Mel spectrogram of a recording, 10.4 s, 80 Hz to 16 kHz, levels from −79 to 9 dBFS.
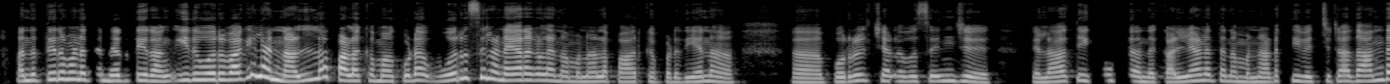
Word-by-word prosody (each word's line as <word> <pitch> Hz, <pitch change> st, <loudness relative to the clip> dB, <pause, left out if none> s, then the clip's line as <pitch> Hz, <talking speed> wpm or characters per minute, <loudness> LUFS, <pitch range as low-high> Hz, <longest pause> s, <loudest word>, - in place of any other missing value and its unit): அந்த 240 Hz, +2 st, +2 dB
திருமணத்த 290 Hz, -3 st, +2 dB
நிறுத்திட்றாங்க. 235 Hz, -1 st, +1 dB
இது 275 Hz, +1 st, +2 dB
ஒரு 280 Hz, 0 st, +4 dB
வகையில 415 Hz, +9 st, +6 dB, 0.2 s
நல்ல 255 Hz, +10 st, +3 dB
பழக்கமா 240 Hz, -2 st, +3 dB
கூட 235 Hz, +2 st, +1 dB, 0.2 s
ஒரு 285 Hz, +6 st, +3 dB
சில 360 Hz, -4 st, +3 dB
நேரங்கள்ல 255 Hz, -1 st, +3 dB
நம்மளால 205 Hz, 0 st, -2 dB
பார்க்கப்படுது. 190 Hz, -1 st, -5 dB
ஏன்னா, 215 Hz, -1 st, -2 dB, 0.6 s
அ -, -, -1 dB, 0.3 s
பொருள் 230 Hz, +5 st, -1 dB
செலவு 215 Hz, -2 st, -3 dB
செஞ்சு, 220 Hz, -2 st, -1 dB, 0.5 s
எல்லாத்தையும் 210 Hz, +5 st, -3 dB
கூப்ட்டு 240 Hz, -2 st, -9 dB
அந்த 190 Hz, -1 st, -2 dB
கல்யாணத்த 235 Hz, +4 st, -1 dB
நம்ம 200 Hz, -2 st, -4 dB
நடத்தி 220 Hz, +4 st, -5 dB
வச்சுட்டு. 210 Hz, +2 st, -6 dB
அது 225 Hz, -, -2 dB
அந்த 265 Hz, +5 st, +2 dB
230 Hz, 160 wpm, -19 LUFS, 210-255 Hz, 0.6 s, வகையில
